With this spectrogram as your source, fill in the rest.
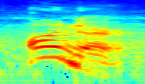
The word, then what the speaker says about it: honor: the first question is what is similarity of pronunciation in these two words night and honor we don't say the first letter that's exactly what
